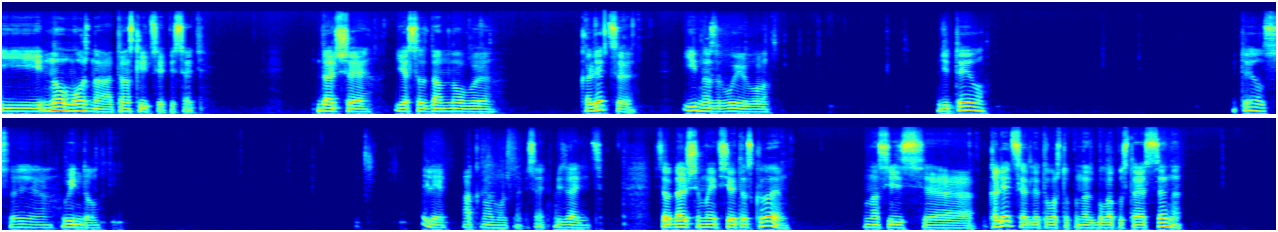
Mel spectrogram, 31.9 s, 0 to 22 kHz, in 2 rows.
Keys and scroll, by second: 10.0 shift+d, 10.3 e, 17.0 shift+w, 18.1 i, 21.7 Return.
